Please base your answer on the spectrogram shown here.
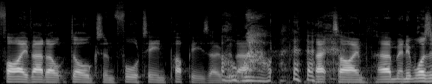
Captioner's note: chuckles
